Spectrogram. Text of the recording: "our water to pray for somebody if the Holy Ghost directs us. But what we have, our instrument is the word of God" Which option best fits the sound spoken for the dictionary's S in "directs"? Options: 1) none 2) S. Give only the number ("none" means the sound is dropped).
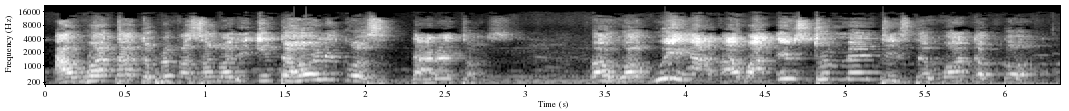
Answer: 1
